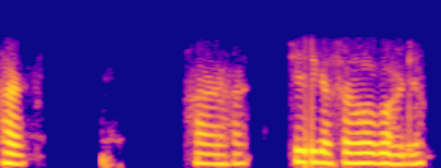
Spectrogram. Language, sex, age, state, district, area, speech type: Assamese, male, 30-45, Assam, Sonitpur, urban, conversation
